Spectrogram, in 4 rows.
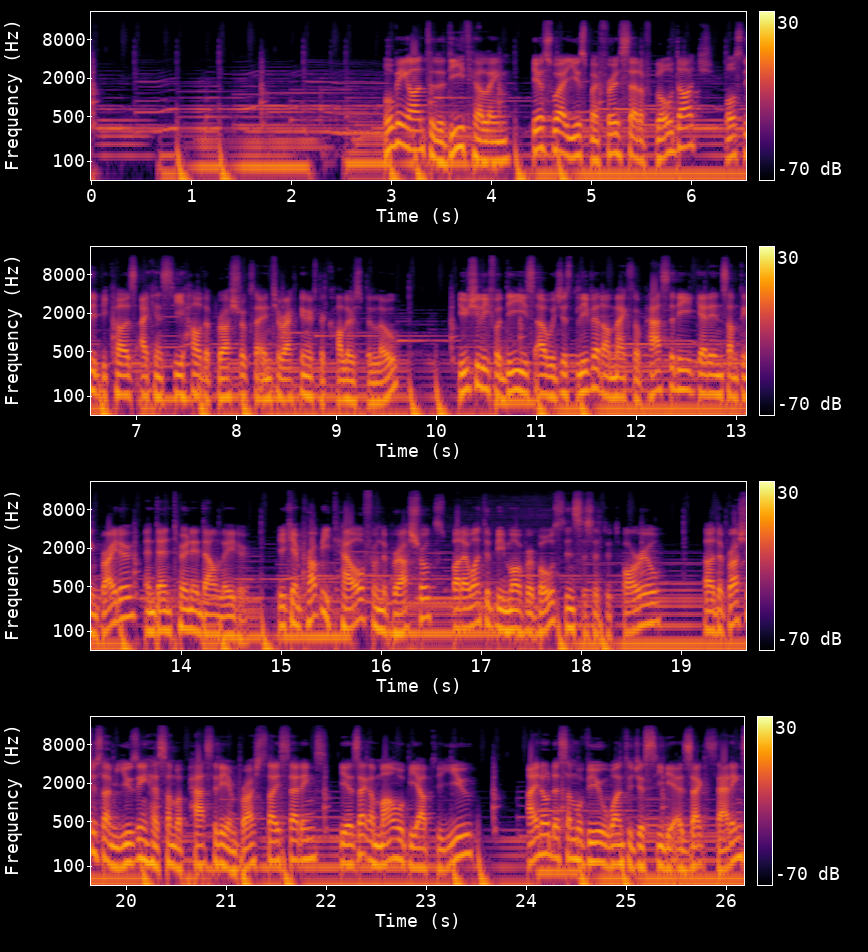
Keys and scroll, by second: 0.6 ctrl+z, 1.4 ctrl+z, 4.1 ctrl+z, 12.1 ctrl+z, 17.6 ctrl+z.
